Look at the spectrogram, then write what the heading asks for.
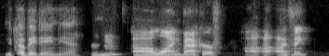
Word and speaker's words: Nakobe: Nakobe Dean, I think Nakobe is how you say his first right? N'Kobe Dean, yeah.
